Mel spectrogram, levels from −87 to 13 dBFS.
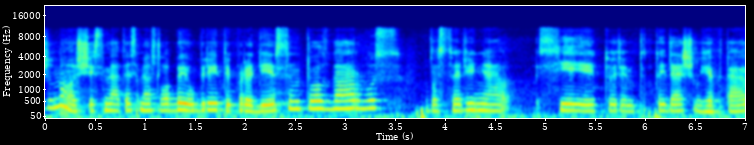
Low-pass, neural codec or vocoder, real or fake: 10.8 kHz; codec, 44.1 kHz, 2.6 kbps, SNAC; fake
